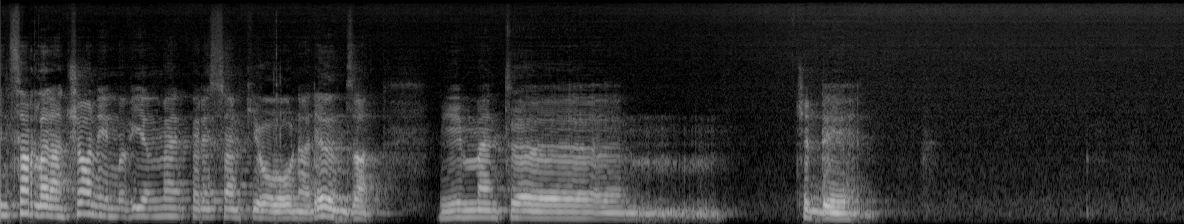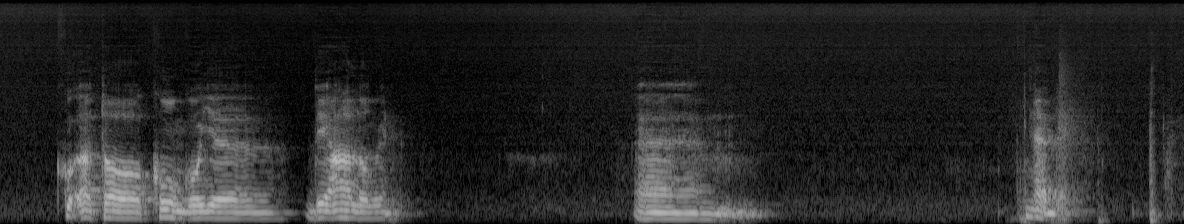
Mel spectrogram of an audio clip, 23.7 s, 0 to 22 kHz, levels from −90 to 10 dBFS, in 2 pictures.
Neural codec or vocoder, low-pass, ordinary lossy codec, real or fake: vocoder, 44.1 kHz, 128 mel bands, Pupu-Vocoder; none; none; fake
